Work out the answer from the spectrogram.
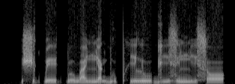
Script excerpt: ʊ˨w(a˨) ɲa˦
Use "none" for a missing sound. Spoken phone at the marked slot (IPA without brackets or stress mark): a˨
